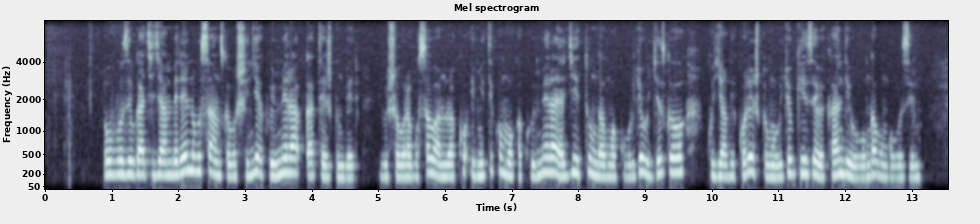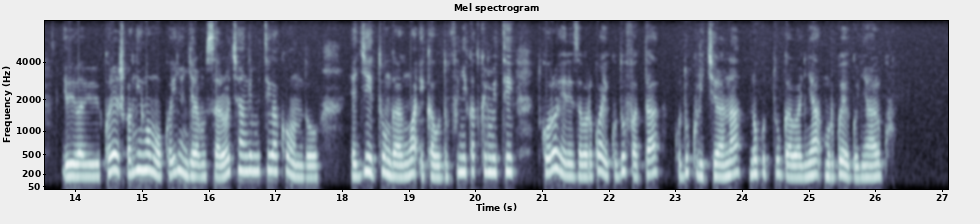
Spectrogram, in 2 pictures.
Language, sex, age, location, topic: Kinyarwanda, female, 25-35, Kigali, health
